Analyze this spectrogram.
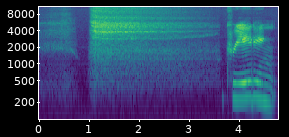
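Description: A woman breathes out slowly and audibly, the breath fading away.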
